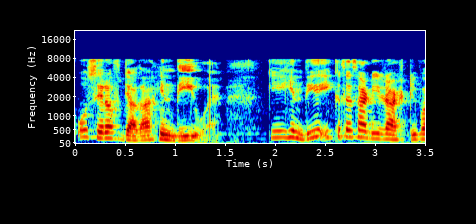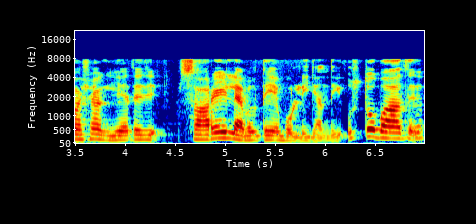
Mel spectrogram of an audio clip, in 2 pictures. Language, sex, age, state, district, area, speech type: Punjabi, female, 45-60, Punjab, Amritsar, urban, spontaneous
